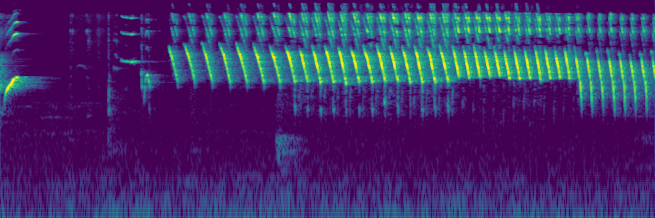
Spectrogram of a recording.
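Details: Canary training song: after a short whistle and a gap, a long fast rolling trill of repeated notes, slightly lower toward the end, over faint background hiss.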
